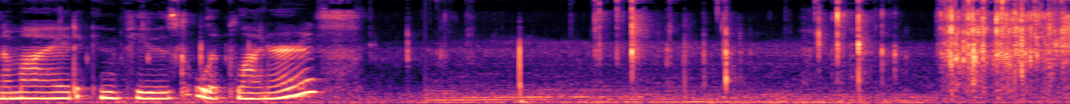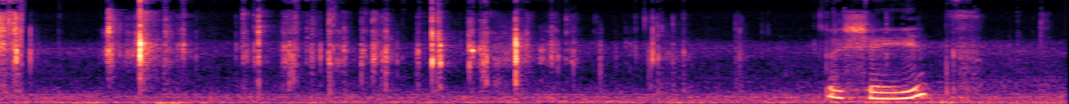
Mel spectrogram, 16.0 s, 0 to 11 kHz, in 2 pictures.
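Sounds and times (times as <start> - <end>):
packaging crinkling: 4.4 - 13.3.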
